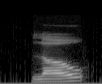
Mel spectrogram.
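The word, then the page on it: lou: tone 2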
